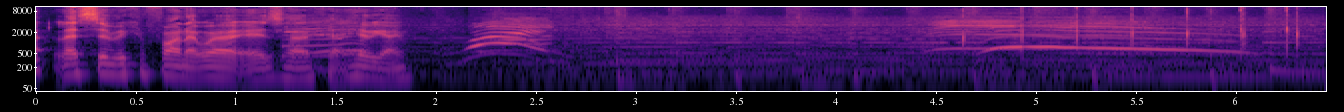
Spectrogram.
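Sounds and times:
speech: 0.0s - 2.0s
drawn-out vocal calls and cheers: 4.4s - 6.2s
sparse clapping from a few people: 4.6s - 6.4s.

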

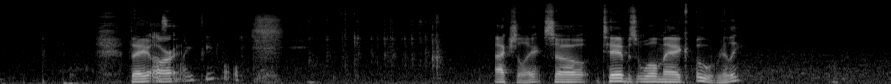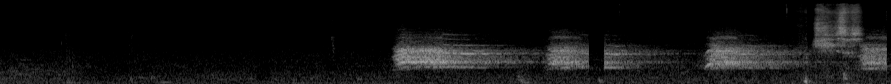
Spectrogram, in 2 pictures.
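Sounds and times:
speech: 1.3s - 2.8s, 5.0s - 7.5s
fox screaming: 12.8s - 17.8s.

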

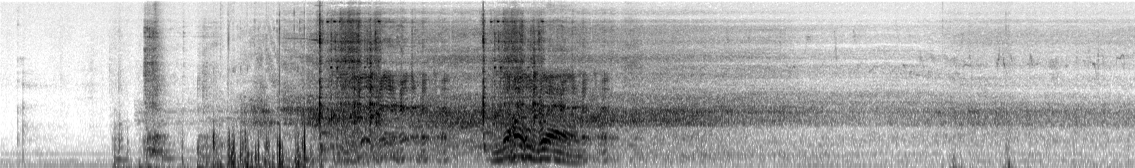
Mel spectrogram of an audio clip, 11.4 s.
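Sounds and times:
lawnmower running: 3.2s - 6.1s
laughter: 3.2s - 7.2s
speech: 5.0s - 5.9s.

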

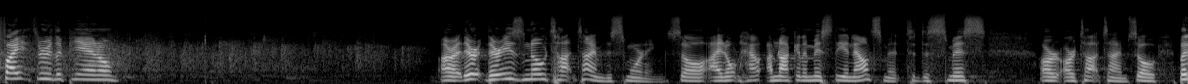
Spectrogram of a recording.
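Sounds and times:
speech: 0.0s - 1.3s, 4.4s - 11.8s
church congregation applauding for the pianist: 0.0s - 4.4s.

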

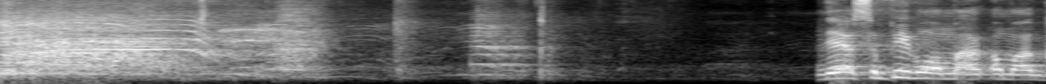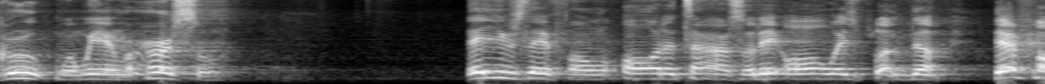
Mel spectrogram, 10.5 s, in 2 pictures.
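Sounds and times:
audience shouting the name Jesus: 0.0s - 2.7s
speech: 4.1s - 6.4s, 7.6s - 10.4s.

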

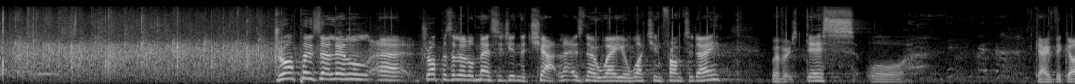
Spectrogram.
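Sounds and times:
church congregation applauding during a Soul Church service: 0.0s - 4.0s
speech: 2.8s - 9.4s, 10.4s - 10.7s.

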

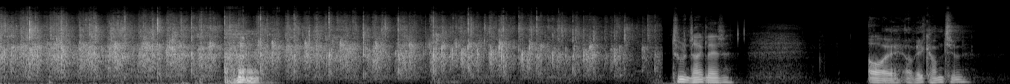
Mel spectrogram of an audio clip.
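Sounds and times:
audience applause welcoming two guests on stage: 0.0s - 6.7s
laughter: 2.0s - 3.0s
speech: 2.4s - 2.7s, 6.8s - 7.4s, 8.7s - 9.8s.

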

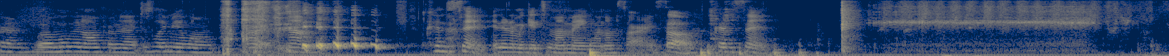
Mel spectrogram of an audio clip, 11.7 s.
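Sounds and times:
speech: 0.2s - 7.9s
laughter: 2.5s - 3.9s
hands rubbing together: 8.7s - 11.6s.

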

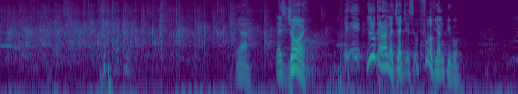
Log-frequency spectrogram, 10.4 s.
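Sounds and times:
audience clapping: 0.0s - 7.6s
speech: 4.7s - 6.3s, 6.9s - 9.3s.

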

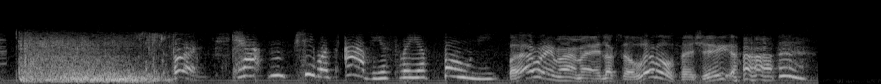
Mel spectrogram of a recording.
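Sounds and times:
cannon fire from a ship: 0.1s - 1.9s
speech: 3.3s - 8.2s.

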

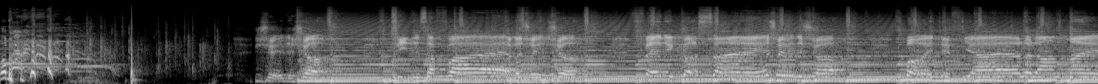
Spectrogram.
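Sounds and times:
speech: 0.0s - 0.3s, 2.6s - 10.9s
laughter: 0.0s - 1.2s
audience applause: 0.6s - 2.4s.

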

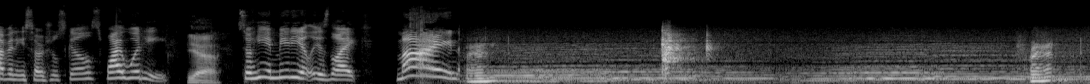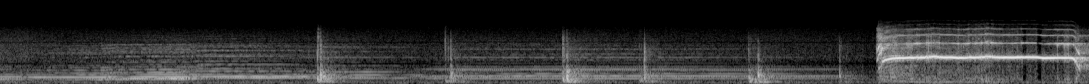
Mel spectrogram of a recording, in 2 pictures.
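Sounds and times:
speech: 0.0s - 5.2s, 10.3s - 10.8s
woman screaming in film clip: 19.7s - 21.7s.

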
